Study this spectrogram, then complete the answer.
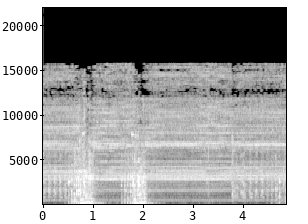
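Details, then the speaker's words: Used Toyota being readied as a demolition derby car: two quick strong revs, then the engine sags into a weak, uneven stumble and dies as soon as the throttle is released, so it won't hold idle; owner suspects a misfiring cylinder. "As soon as you take your foot off the gas, it dies."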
